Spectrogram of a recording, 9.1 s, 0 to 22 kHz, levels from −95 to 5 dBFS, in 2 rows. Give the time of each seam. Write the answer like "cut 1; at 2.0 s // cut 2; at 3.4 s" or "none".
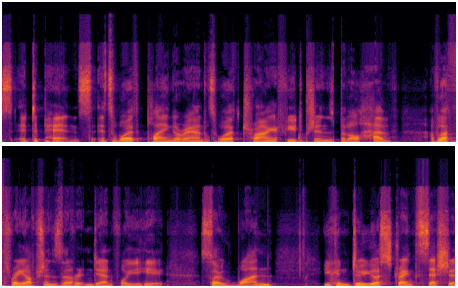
cut 1; at 2.0 s // cut 2; at 3.0 s // cut 3; at 5.2 s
